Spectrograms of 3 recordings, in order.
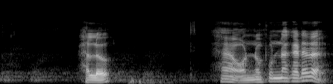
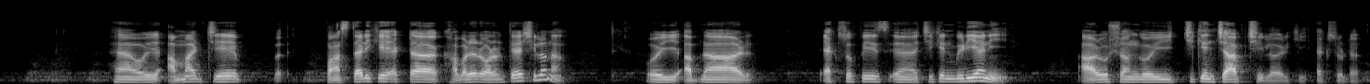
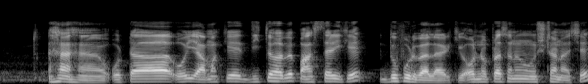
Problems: constant background noise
